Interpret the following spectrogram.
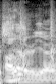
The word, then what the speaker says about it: Shariar: Rhymes with caviar, Shariar.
